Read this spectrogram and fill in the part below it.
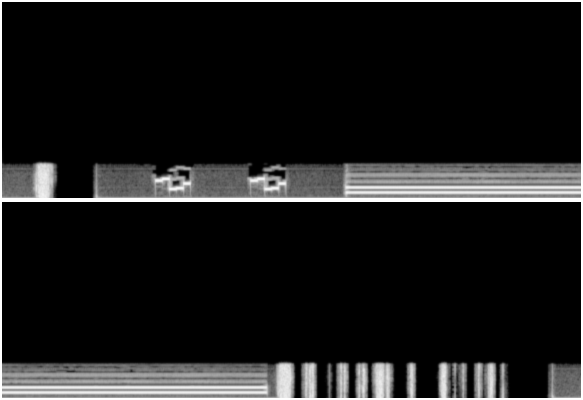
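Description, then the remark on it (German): Electronic fire brigade alerting tones calling out the volunteer fire brigades FF Birkenhügel and Blankenberg, requested by FF Pottiga, for several trees on the road near Pottiga, Spornberg: a short burst and two chirping tone pairs, then a steady multi-tone chord held for about five seconds, followed by a rapid string of sharp beeping pulses. “Angelina, mit Alarmierung.”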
